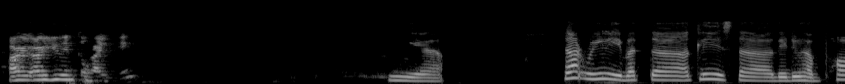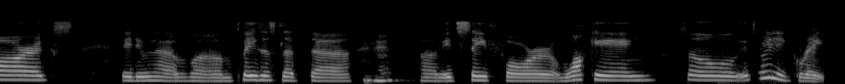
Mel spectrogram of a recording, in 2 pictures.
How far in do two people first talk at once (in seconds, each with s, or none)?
none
